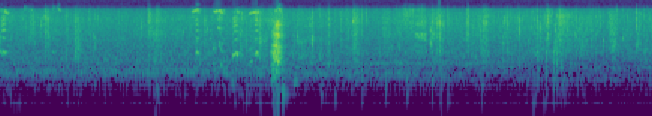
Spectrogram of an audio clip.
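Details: A Border Collie gives a single sharp bark amid soft whimpers and small household sounds at mealtime.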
